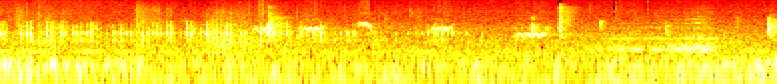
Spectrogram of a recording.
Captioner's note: bird chirps five notes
